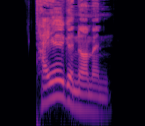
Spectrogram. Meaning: past participle of teilnehmen
- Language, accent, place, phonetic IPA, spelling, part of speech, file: German, Germany, Berlin, [ˈtaɪ̯lɡəˌnɔmən], teilgenommen, verb, De-teilgenommen.ogg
